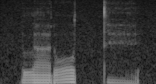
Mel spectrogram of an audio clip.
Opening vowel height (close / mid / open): open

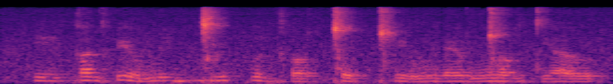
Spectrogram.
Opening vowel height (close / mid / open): close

